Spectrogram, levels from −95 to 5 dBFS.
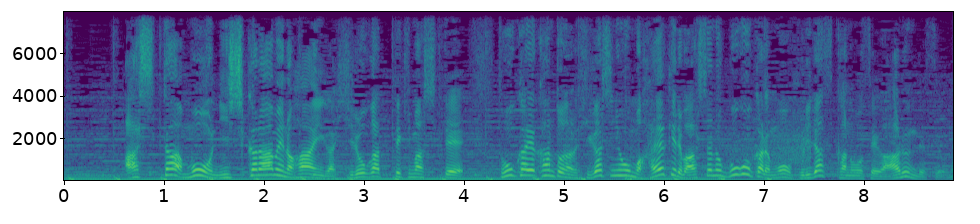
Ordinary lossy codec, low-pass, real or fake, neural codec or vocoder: none; none; real; none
